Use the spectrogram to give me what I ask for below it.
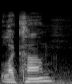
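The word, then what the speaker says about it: Lakam: only got 18 years I know I'm not going to pronounce this right Lam yes is that right yes uh that's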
